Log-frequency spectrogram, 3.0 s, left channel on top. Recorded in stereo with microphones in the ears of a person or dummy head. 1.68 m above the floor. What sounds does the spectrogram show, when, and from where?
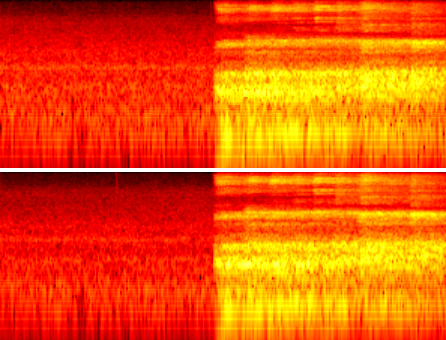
1.4 s laughter: 70° right (ahead or behind), 1.8 m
